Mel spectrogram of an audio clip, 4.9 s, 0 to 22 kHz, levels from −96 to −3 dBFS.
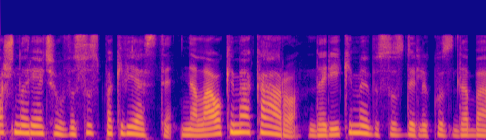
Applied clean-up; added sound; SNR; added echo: none; none; none; none.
